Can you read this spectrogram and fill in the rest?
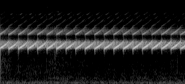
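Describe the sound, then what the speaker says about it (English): A package protection device sounds its alarm: a loud, piercing electronic warble that rapidly oscillates in pitch at a steady, fast rhythm and continues without pause, close and alone. "I can't get this or else the alarm goes off."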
